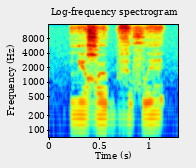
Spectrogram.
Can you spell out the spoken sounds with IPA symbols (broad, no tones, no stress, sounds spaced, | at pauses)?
lʲ e ʁ ø bʱ ɛ xʷ e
